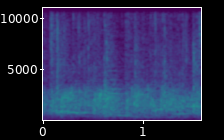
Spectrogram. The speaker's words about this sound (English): Come on, clap your hands unto the Lord and magnify him.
